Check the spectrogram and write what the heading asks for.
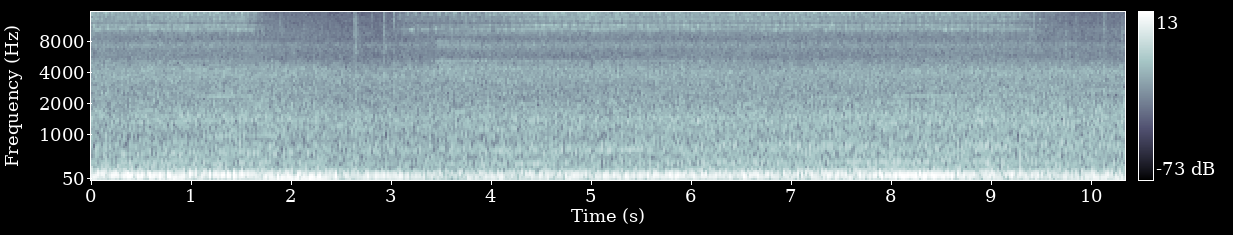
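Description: Steady low engine drone and running rumble of a Go-Ahead London double-decker bus, heard from inside the passenger saloon. The drone swells briefly near the end, then eases.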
